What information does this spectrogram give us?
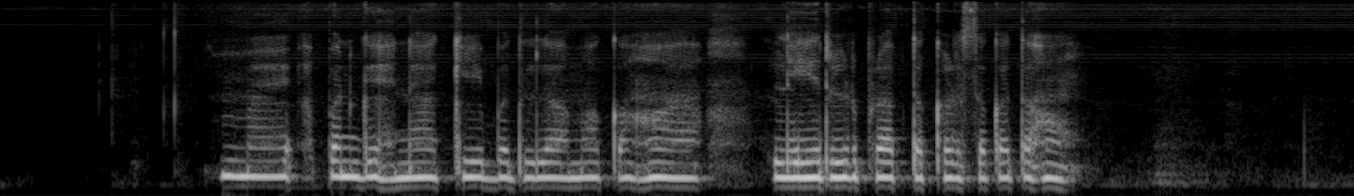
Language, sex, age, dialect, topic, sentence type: Chhattisgarhi, female, 60-100, Central, banking, statement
